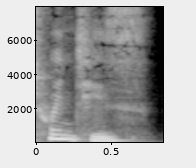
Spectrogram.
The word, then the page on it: twenties: British English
